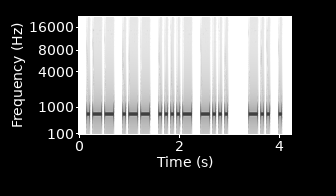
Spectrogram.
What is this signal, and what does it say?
Morse code, heard as a keyed tone, about 20 wpm, 700 Hz. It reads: WW4B DE
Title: USA Callsign DE Callsign - 4 Characters - 20wpm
